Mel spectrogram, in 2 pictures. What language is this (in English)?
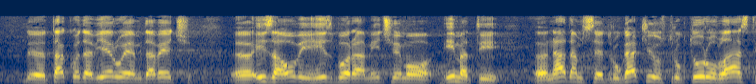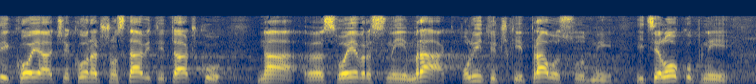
Serbian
